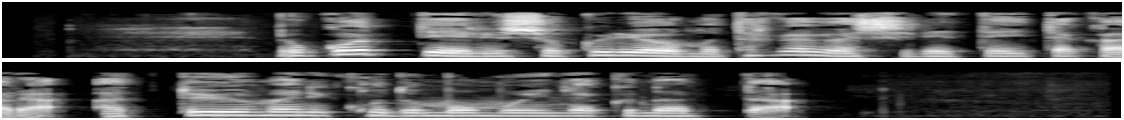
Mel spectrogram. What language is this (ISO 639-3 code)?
jpn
